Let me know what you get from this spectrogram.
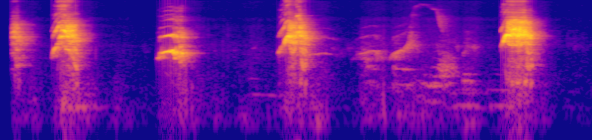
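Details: Baby monkey named Poo crying while drinking milk: short, shrill, rising squeals, five cries spaced about a second apart with a softer chirp between them, in a quiet room.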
